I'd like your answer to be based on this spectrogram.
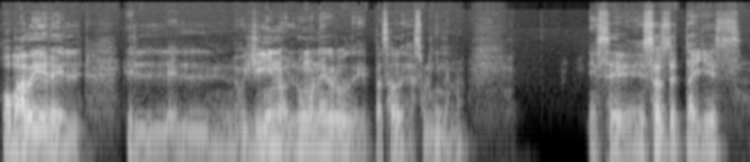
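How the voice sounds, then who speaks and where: A man's voice: medium pitch, unhurried. A middle-aged man with a Mexican accent, a chief mechanic telling stories in a casual interview and acting out the lines of other people. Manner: animated, acts out quoted dialogue. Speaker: race team chief mechanic.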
